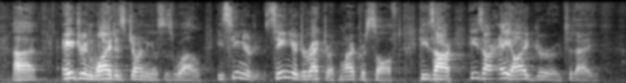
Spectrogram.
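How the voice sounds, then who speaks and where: Speaking at a moderate pace in an Irish accent, a man uses a high pitch and lively intonation, with big swings in loudness. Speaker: panel moderator. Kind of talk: moderated panel discussion. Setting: stage with live audience. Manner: halting, many fillers.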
